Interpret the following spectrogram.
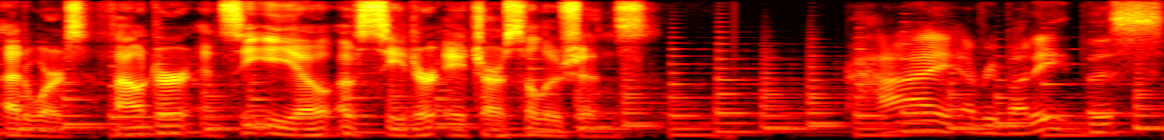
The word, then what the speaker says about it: CEDR: Did I pronounce it CEDR, right?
